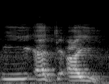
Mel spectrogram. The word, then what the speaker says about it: phi: constant was written as p h i meaning Phi and another similar constant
